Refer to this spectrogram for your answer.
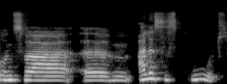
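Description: Against a quiet background, a woman talks in a fairly high, somewhat breathy voice with fairly even intonation. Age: 50s. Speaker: teacher and deputy school head. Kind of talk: interview.

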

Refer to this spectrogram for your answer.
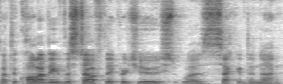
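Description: The man's voice is fairly low in pitch and somewhat breathy. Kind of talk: tutorial. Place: workshop.

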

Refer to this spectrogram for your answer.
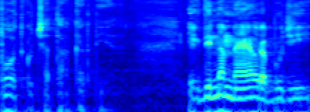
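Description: A man with a Pakistani Punjabi accent talks at a moderate pace. His fairly low voice stays in a monotone, flat intonation. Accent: Pakistani Punjabi-accented Urdu. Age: 30s. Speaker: Islamic preacher. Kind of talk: sermon. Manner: emotional. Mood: emotional personal storytelling. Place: hall. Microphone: studio mic.

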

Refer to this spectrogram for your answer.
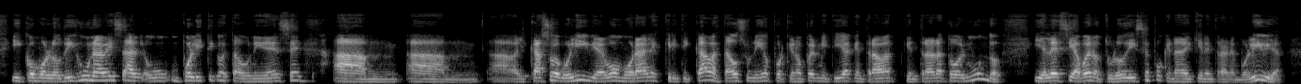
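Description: A man speaks at a fairly quick pace with a Venezuelan accent, his tone bright and sharp. His pitch is fairly high with ordinary variation, over a quiet background. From Venezuela (Puerto Ordaz). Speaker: journalist and political analyst; journalist, political analyst. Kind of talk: political interview. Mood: earnest, argumentative. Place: home room. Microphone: video call.

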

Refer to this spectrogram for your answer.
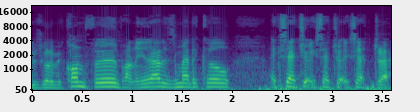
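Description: Very fast and dry, with no echo, a man speaks in a high pitch with ordinary pitch variation. Light background noise can be heard. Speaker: football fan vlogger. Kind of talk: casual vlog chat. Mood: slightly embarrassed, frustrated. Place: garden. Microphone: phone near.

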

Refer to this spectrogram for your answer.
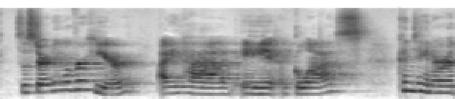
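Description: A woman speaks with a high voice. Light background noise and audible room echo are present. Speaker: beauty vlogger. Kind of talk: casual vlog chat, home tour. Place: bathroom.

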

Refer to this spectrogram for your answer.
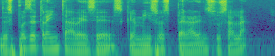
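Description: This man's voice is fairly low, with vocal fry and very wide pitch swings. He moves at a moderate pace. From Mexico. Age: 30s. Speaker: concert promoter; podcast guest. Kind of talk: interview. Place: studio. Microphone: studio mic.

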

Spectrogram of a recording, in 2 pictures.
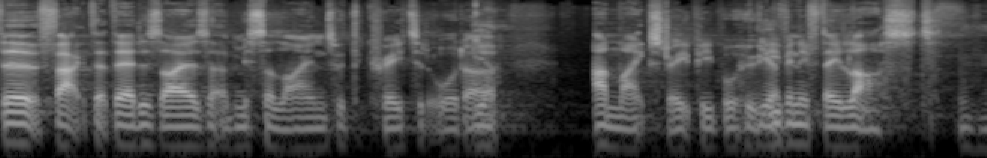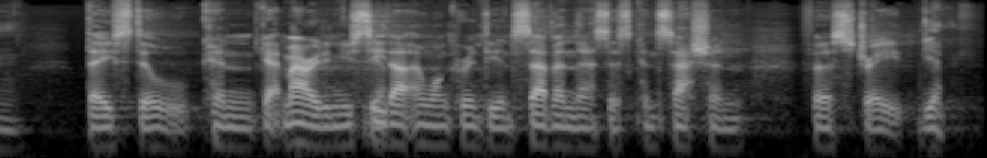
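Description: Against a quiet background, a man with a very deep, low voice speaks at a moderate pace in a monotone, flat intonation. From Australia (Sydney); Australia. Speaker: theologian and preacher; preacher. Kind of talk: casual chat. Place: church. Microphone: headset.

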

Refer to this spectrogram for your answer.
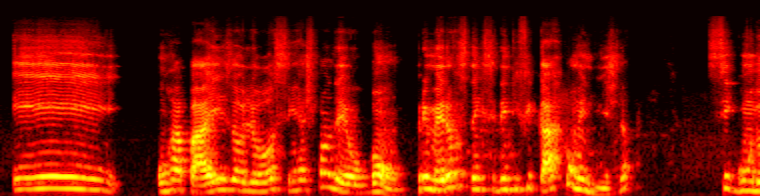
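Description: The man's voice sits high in pitch, and his pace is moderate. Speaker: moderator and master's student. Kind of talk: interview discussion, podcast.

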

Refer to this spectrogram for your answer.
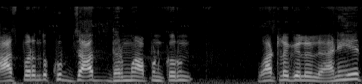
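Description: Dry and close with no echo, a man speaks in a high pitch. His pitch varies in an ordinary way. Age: 30s. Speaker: political activist vlogger. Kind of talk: political speech. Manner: impassioned.

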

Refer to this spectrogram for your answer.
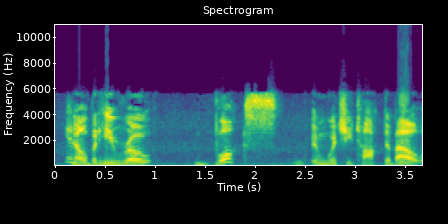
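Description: Noticeable background noise surrounds a man with a high pitch and an American accent, speaking at a fairly slow pace. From New Jersey. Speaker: religious teacher. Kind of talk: lecture. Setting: classroom. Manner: halting.

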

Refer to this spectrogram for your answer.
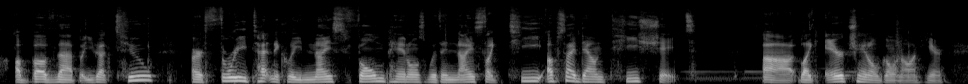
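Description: Faint background music behind a man at a moderate pace. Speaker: bag reviewer. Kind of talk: casual product review. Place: home room.

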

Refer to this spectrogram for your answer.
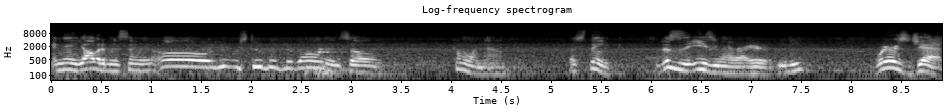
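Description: A man with an American accent at a moderate pace, with very wide pitch swings, long, frequent pauses and light background noise. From US Midwest. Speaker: YouTube vlogger. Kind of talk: casual chat. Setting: recorded on location in Kenya. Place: garden.

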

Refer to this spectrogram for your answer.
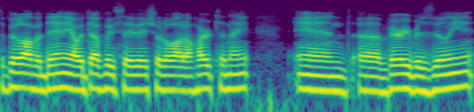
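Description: A man talks at a fast pace with little pitch movement. His tone is clear and smooth. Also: medium pitch for a man.

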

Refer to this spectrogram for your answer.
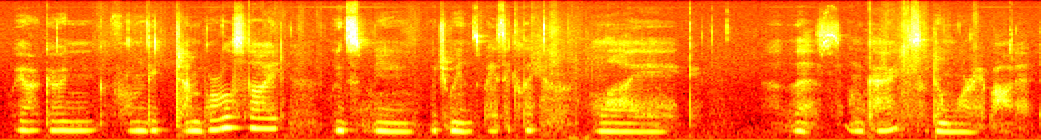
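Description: A soft-spoken woman with a gentle tone, monotone, flat intonation, a very slow pace and long, frequent pauses, over light background noise. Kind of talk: soft-spoken role-play. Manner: soft-spoken, gentle, close to the mic. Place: home room.

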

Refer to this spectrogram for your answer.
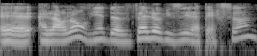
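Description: A woman's voice with ordinary pitch variation over a quiet background. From Quebec. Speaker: caregiver support coordinator; presenter. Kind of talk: lecture. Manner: halting. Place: home room. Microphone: webcam.

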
